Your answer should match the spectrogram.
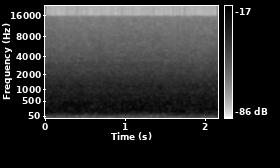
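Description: Faint, steady background hiss of room tone; no distinct sound.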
